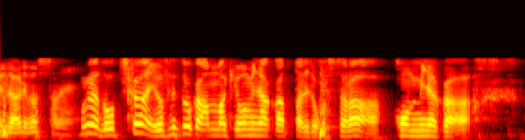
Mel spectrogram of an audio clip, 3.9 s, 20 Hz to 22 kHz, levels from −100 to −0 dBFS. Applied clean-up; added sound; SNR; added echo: classical method log-MMSE.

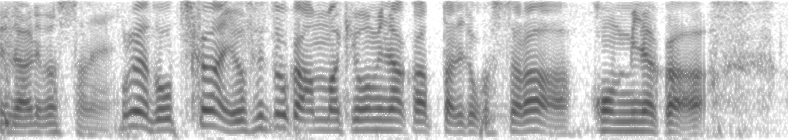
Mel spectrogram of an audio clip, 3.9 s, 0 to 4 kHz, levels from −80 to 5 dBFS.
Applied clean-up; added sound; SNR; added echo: neural mask model Resemble Enhance denoiser.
